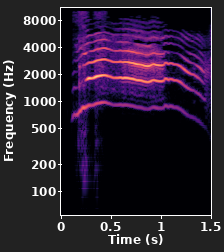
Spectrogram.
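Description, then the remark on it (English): The small robot droid R2 lets out one loud, high-pitched scream, starting with a raspy burst, holding a steady shrill tone for over a second, then sliding down at the end. “The little robo screams.”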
